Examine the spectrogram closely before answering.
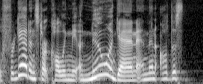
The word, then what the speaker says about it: Anu: I go by Anu for short.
